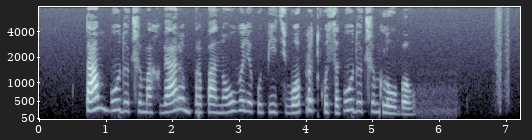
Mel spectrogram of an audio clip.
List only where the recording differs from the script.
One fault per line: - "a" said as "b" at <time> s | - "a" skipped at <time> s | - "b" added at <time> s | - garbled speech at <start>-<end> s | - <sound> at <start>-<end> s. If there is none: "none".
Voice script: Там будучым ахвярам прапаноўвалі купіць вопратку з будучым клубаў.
none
